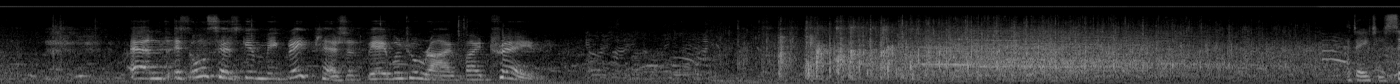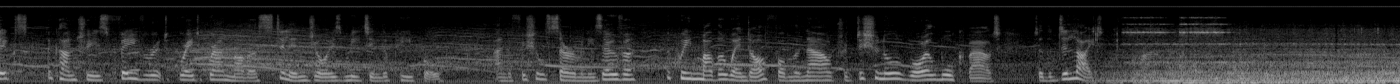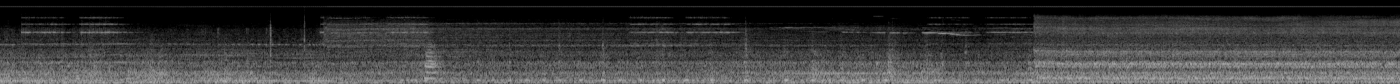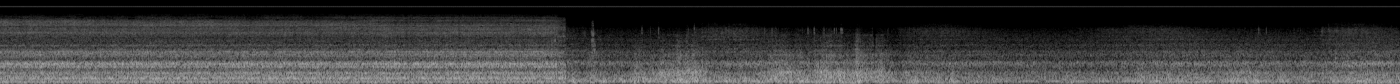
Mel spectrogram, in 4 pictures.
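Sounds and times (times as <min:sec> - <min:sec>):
train running hum: 0:24.8 - 0:56.0
high squeal: 0:25.0 - 0:38.4.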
